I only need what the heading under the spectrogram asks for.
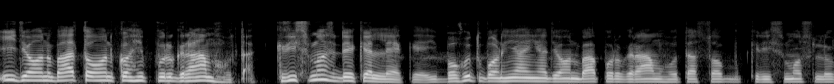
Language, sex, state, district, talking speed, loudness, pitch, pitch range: Bhojpuri, male, Bihar, Muzaffarpur, 165 wpm, -16 LUFS, 145 Hz, 125-180 Hz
